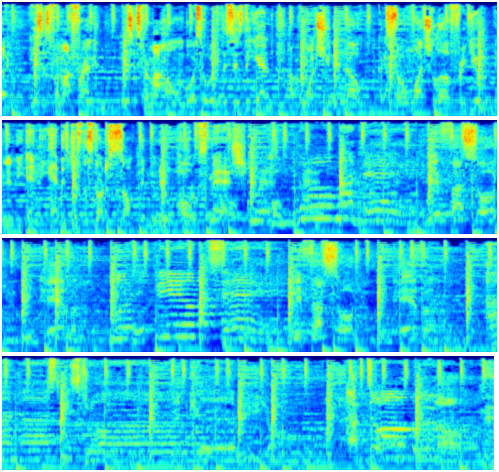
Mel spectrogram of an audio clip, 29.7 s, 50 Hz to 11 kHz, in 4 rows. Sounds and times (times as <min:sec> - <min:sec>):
Soul music: 0:00.0 - 0:29.6.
